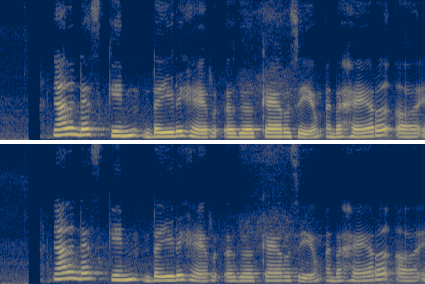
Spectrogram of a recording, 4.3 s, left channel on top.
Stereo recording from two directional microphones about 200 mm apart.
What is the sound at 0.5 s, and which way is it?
A woman's voice, 20° left (ahead or behind).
